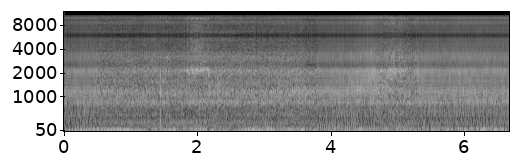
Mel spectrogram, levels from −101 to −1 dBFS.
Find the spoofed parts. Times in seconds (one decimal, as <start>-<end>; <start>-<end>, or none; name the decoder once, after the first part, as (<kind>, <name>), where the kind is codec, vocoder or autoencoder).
0.0-0.5 (vocoder, Vocos); 3.8-4.7; 5.3-6.7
